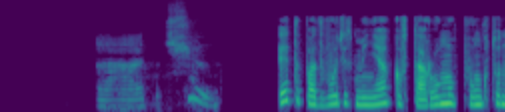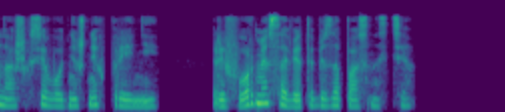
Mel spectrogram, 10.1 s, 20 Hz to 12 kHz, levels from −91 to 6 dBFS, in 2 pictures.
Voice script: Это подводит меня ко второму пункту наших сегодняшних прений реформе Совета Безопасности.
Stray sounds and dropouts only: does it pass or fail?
fail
